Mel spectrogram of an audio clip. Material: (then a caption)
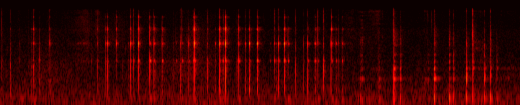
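Glass. A small glass candle jar filled with solid red wax and topped with a silver metal lid is held in both hands and tapped by fingertips and short nails on the glass sides and the lid rim. The result is a quick, irregular run of light, bright clicks and taps with tiny glassy pings, each dying out almost at once, and no low thump.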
